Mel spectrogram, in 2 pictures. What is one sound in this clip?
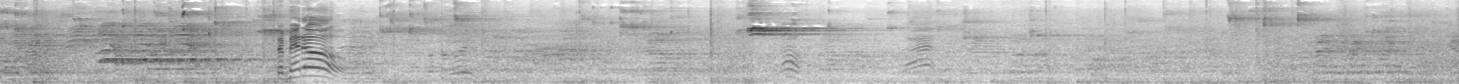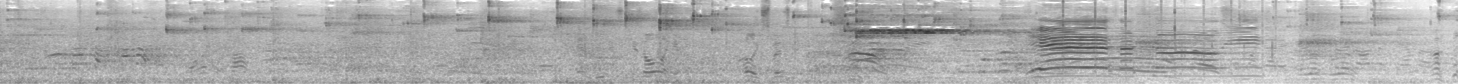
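Young players shout and call out across the court.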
